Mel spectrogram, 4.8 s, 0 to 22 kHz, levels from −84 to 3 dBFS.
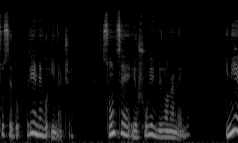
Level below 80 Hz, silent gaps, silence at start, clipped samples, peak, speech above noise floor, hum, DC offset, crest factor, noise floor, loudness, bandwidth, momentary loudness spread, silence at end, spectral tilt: -82 dBFS; none; 0 s; under 0.1%; -24 dBFS; 35 dB; none; under 0.1%; 20 dB; -77 dBFS; -43 LUFS; 16 kHz; 13 LU; 0 s; -4 dB/octave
